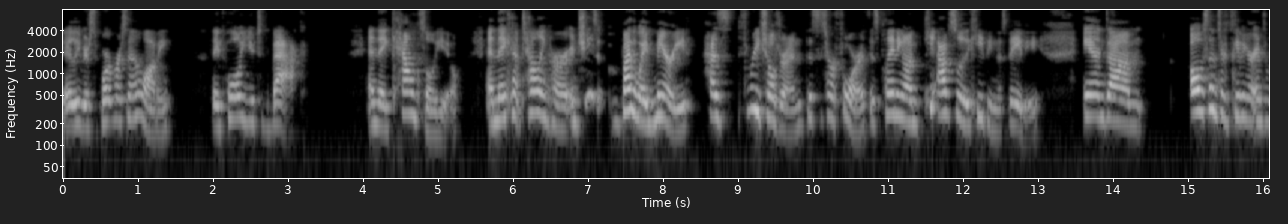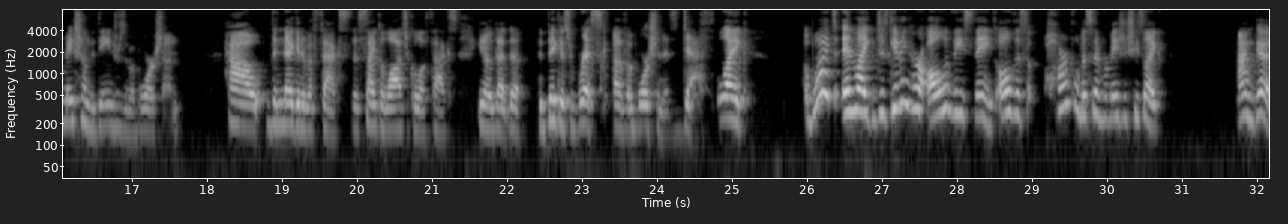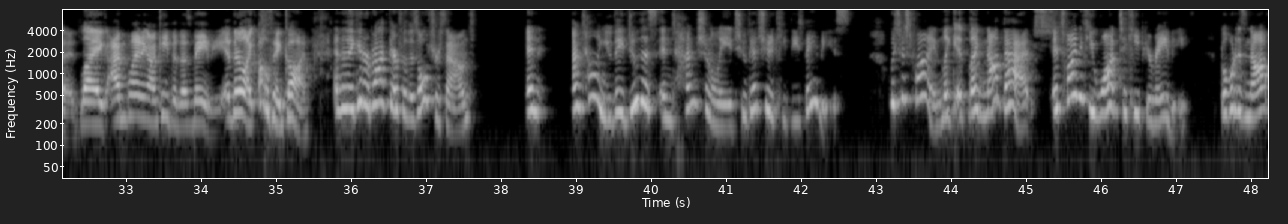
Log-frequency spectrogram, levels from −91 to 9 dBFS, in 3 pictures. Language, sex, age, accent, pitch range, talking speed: English, female, 20-39, American, 215-335 Hz, 195 wpm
